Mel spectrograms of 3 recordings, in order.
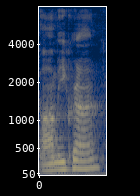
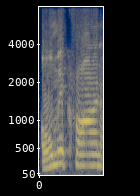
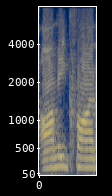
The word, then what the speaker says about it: omicron: the the omicron variant and it was pronounced with omnicron i think well a lot of people pronounce it differently it's omicron omicron i'm i'm not a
